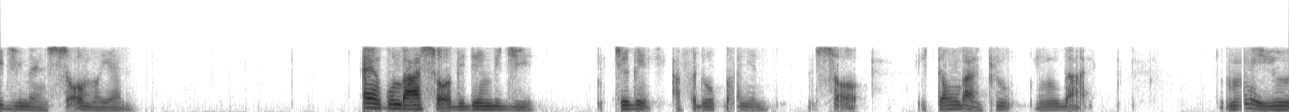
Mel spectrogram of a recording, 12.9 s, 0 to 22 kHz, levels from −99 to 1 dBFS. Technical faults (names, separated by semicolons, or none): G.723.1 codec; VoIP packet loss concealed by the speech codec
